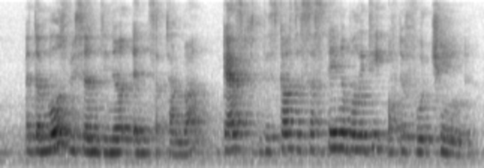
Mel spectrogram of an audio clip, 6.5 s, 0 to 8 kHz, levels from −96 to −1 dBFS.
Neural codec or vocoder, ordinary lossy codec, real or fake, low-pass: none; none; real; none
